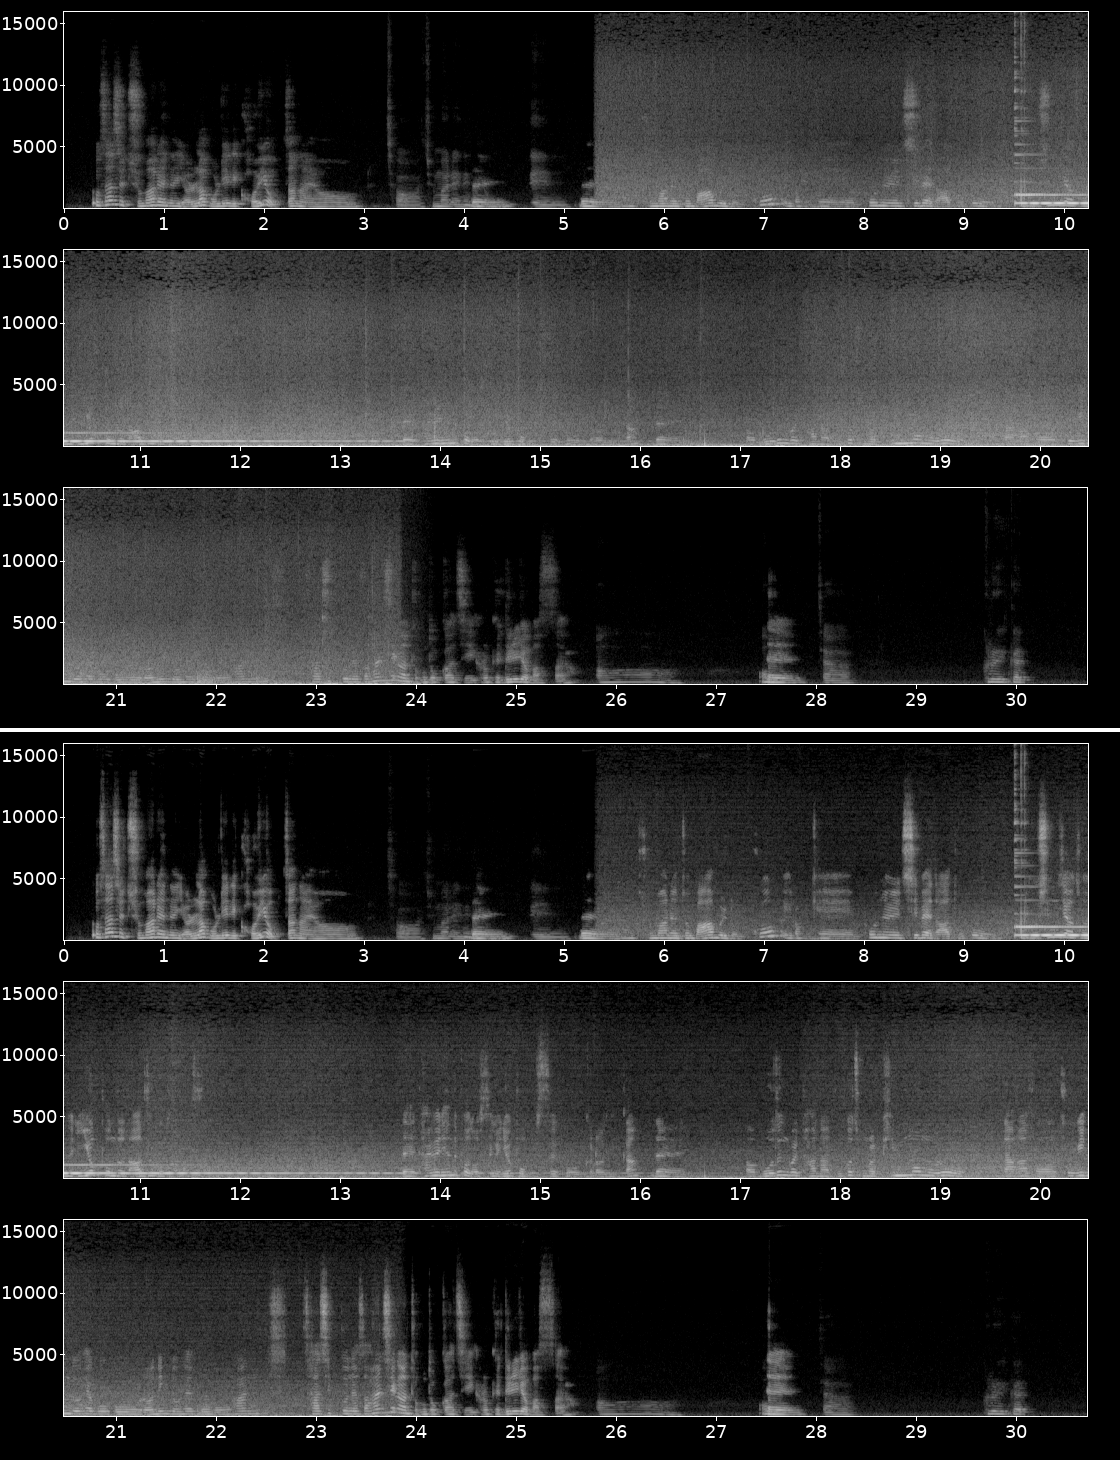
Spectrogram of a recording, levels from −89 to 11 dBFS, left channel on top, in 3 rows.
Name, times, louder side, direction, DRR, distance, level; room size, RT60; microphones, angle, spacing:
voice 1, 0.3-2.9 4.0-4.4 5.1-11.8 13.6-16.5 17.0-19.3 19.6-25.6 27.5-27.8, right 2 dB, 60° right, 1.4 m, -28 dB
voice 2, 3.3-5.0 6.0-6.2 7.4-7.5 9.5-9.8 12.1-13.1 15.2-15.9 19.5-19.8 25.8-26.6 27.4-27.6 28.1-28.4 29.7-30.1, left 1 dB, 50° left, 1.5 m, -41 dB
sound 1, 5.3-23.9, left 4 dB, 70° left, 1.3 m, -33 dB
Chink clink, 9.5-13.9 14.1-14.9, equal, 5° right, 0.5 m, -18 dB
Walk footsteps / Squeak, 11.5-24.2, left 7 dB, 85° left, 0.3 m, -29 dB
6.7 x 5.6 x 3.7 m
head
